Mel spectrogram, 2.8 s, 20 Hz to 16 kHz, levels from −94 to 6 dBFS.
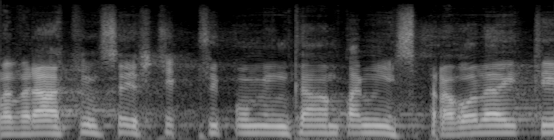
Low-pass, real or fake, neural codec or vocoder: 14.4 kHz; fake; codec, 32 kHz, 1.9 kbps, SNAC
